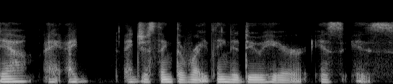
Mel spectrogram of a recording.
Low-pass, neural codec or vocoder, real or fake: 7.2 kHz; none; real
